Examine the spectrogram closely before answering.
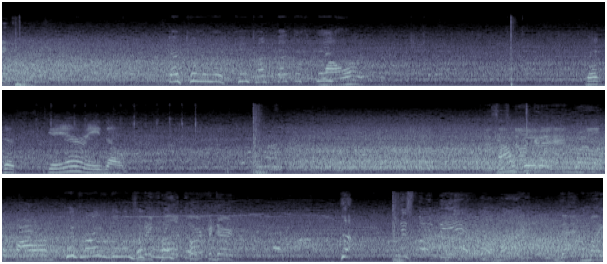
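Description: A crowd cheers steadily.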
